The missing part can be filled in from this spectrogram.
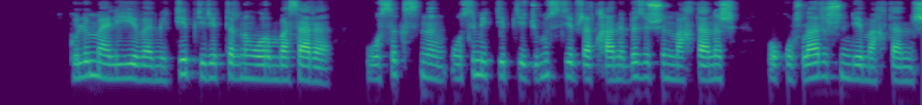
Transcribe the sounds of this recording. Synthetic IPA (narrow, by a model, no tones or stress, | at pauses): ɡ̥ʲʏlɪmælije̞vɑme̞k̚t̪e̞p̚d̪ʲijɾʲe̞k̚t̪o̞ɾənəɴwo̞ɾənbɑsɑɾə | wo̞səkʲʰɪ̥sɪnɪŋwo̞səme̞k̚t̪e̞p̚t̪e̞ʒʊməsɪzepʒ̥ɑt̪qɑnəbɪzʏʃɪnmɑqt̪ɑnəʃ | wo̞quʃəlˠɑɾʏʃɪnd̪e̞mɑqt̪ɑnəʃ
